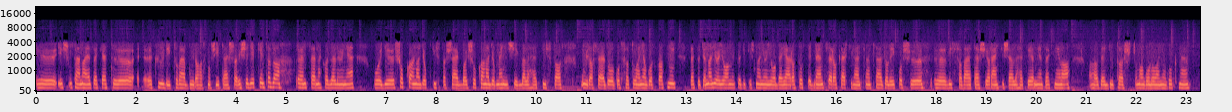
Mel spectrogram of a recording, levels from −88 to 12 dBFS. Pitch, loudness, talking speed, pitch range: 170 Hz, -18 LUFS, 130 wpm, 165-175 Hz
